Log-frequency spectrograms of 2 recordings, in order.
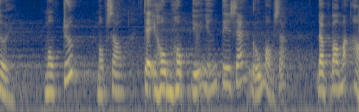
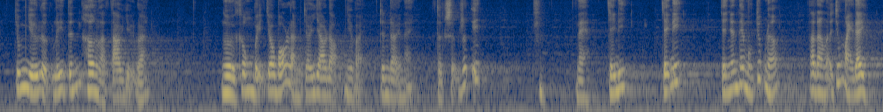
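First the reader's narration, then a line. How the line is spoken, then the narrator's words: Young man, soft. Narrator (Vietnamese): Người trẻ tuổi khẽ nói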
